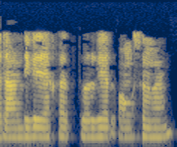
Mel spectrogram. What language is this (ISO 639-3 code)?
ben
